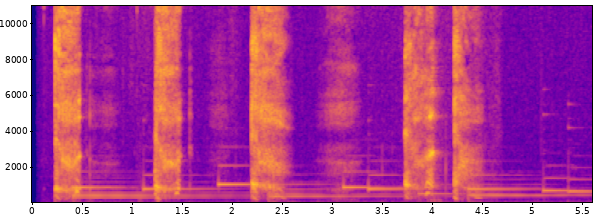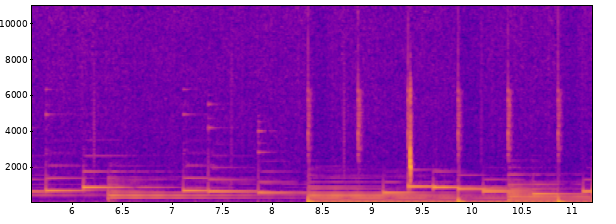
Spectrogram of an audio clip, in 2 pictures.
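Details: Five short, sharp coughs from a baby in the first few seconds, over steady background music that continues alone afterward: infant cough.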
